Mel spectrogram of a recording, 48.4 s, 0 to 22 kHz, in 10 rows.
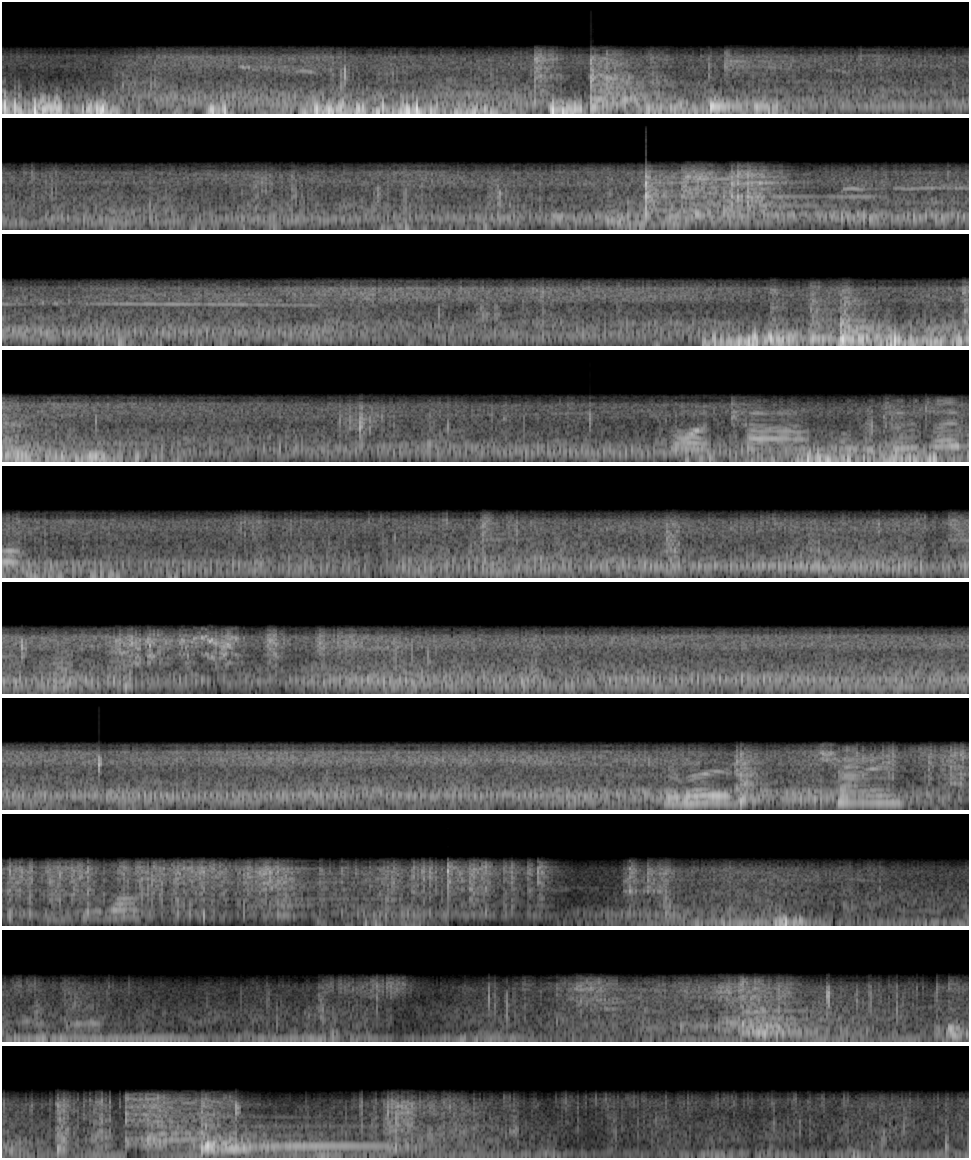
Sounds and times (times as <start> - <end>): Speech: 17.8 - 19.5, 32.3 - 34.6, 38.7 - 39.3.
